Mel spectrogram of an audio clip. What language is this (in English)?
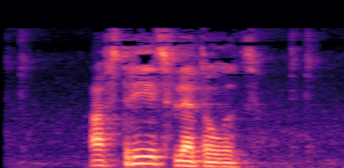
Western Mari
